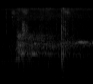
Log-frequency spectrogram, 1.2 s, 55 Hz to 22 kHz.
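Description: A chihuahua barking from about 30 feet away, two short faint yips over a quiet outdoor background, distant and brief.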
